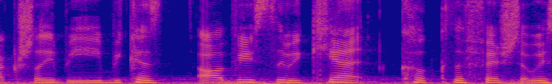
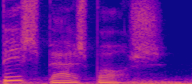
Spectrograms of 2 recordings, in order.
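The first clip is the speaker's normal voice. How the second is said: English-accented voice-assistant computer voice. Showing what a computer voice with slang sounds like: English Alexa voice. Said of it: "great Alexa voice".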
